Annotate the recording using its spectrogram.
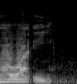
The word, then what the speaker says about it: Hawaii: Actually, Hawaii siya. That's the way it's pronounced. Hawaii.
